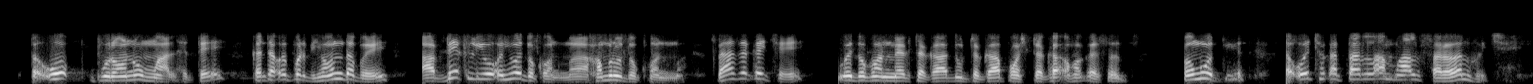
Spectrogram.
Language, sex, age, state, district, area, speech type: Maithili, male, 45-60, Bihar, Saharsa, urban, conversation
